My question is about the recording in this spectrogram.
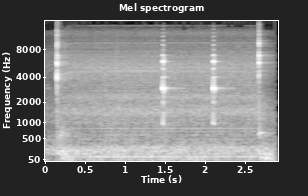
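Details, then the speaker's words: Lexus LS430 3UZ-FE VVT-i engine with newly built harness, ECU inside, manual gearbox: OBD2 active test switching the fuel pump relay gives four crisp clicks about half a second apart; relay and fuel pump working normally. "so as i click this button i'm going to keep quiet you should hear the relay clicking so as i click it"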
